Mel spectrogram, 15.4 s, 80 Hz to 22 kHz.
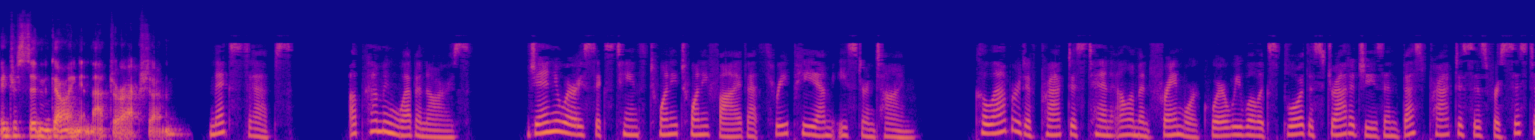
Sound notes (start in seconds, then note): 1.9 audio Description being read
